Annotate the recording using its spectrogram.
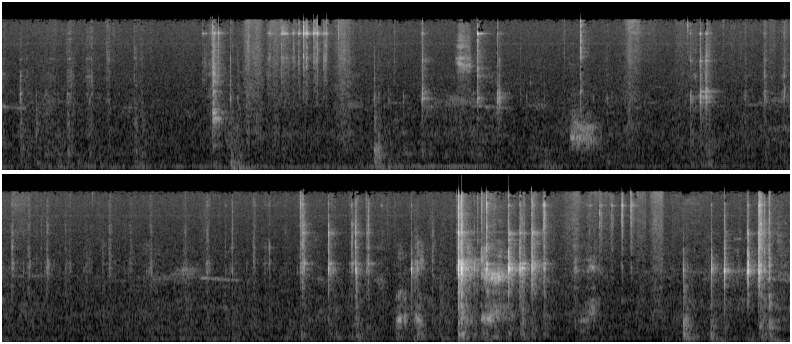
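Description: Irregular metallic clinks and taps as a Brembo brake caliper and its mounting bolts are handled and fitted against a steel spindle, with a denser run of clinks near the end.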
